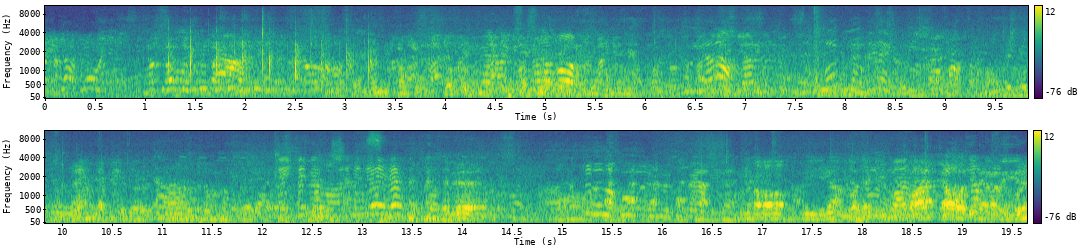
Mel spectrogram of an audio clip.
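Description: Young men shout and call to each other outdoors at a distance.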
